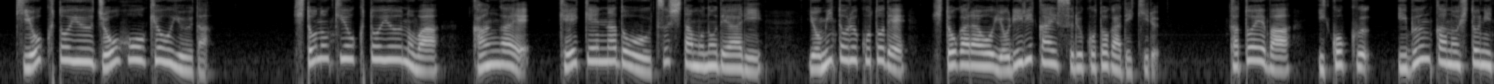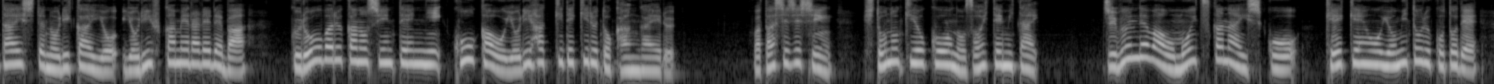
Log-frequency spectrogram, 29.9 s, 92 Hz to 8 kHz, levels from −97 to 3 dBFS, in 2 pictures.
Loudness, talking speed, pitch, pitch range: -32 LUFS, 285 characters per minute, 255 Hz, 215-290 Hz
